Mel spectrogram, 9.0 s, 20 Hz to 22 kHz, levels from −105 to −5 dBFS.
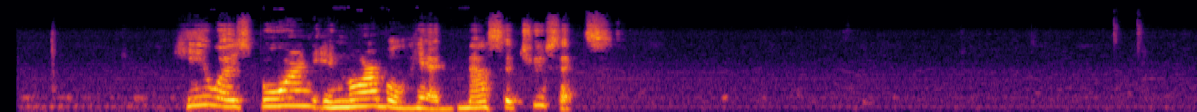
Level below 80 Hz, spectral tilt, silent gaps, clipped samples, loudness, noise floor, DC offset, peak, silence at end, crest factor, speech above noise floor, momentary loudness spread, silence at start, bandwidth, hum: -64 dBFS; -5 dB/octave; none; under 0.1%; -19 LUFS; -67 dBFS; under 0.1%; -4 dBFS; 4.4 s; 20 dB; 49 dB; 12 LU; 1.4 s; 11.5 kHz; none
